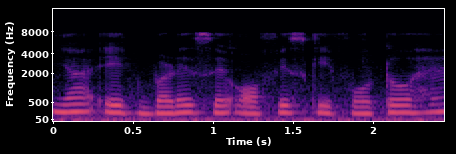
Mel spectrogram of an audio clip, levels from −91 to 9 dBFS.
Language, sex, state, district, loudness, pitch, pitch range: Hindi, female, Uttar Pradesh, Gorakhpur, -38 LUFS, 200 Hz, 185-205 Hz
